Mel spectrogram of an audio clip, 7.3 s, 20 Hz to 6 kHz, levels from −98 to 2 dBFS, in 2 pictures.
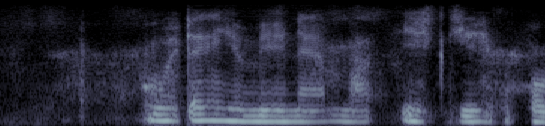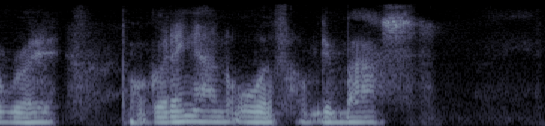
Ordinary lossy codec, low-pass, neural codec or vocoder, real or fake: MP3, 48 kbps; 5.4 kHz; codec, 16 kHz, 1.1 kbps, Voila-Tokenizer; fake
